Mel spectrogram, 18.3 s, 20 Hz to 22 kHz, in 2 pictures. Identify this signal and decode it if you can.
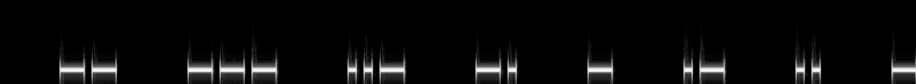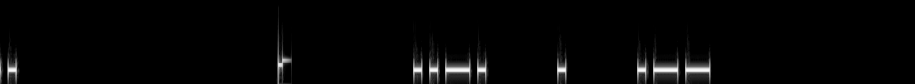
Morse code, heard as a keyed tone, about 15 wpm, spaced as for 9 wpm, 700 Hz. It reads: MOUNTAIN FEW
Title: 3x Character Spacing - Top 300 Words - 15wpm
